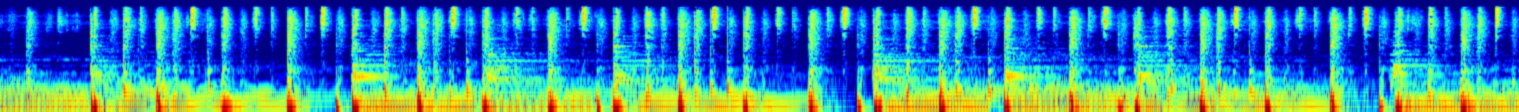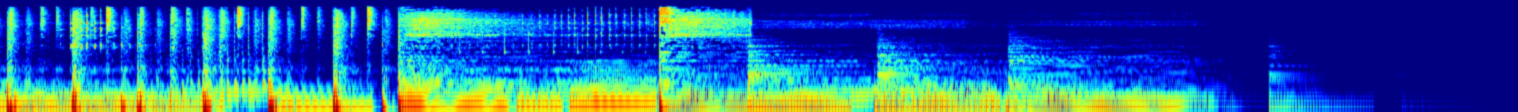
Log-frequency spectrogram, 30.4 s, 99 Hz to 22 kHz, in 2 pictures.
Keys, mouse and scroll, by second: 1.7 ctrl+s, 3.6-10.9 middle drag, 10.9 ctrl+s, 11.4-12.0 middle drag, 12.0 click, 12.4 scroll down 2, 12.6 middle click, 13.0-14.1 scroll up 1, 14.1-14.5 scroll up 1, 14.5-17.5 drag, 18.6 ctrl+shift+click, 19.1 middle click, 19.6 scroll down 1, 19.8-20.2 middle drag, 20.2-20.7 ctrl+shift+drag, 20.7-21.7 middle drag, 21.7 ctrl+shift+click, 22.0-23.7 middle drag, 23.7-24.0 scroll down 2, 24.0 ctrl+s, 25.3-26.6 middle drag, 26.2 ctrl+s, 26.6 scroll up 1, 26.8 middle click, 27.5 ctrl+s.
